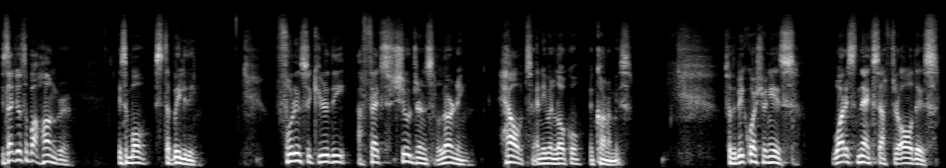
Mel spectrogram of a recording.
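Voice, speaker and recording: A man talks through the day's news in a loose, conversational way. He adds asides, fillers and repeats words as he goes, in an even, mid-pitched voice. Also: normal speed, pauses often. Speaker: news commentator. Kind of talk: casual news commentary.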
